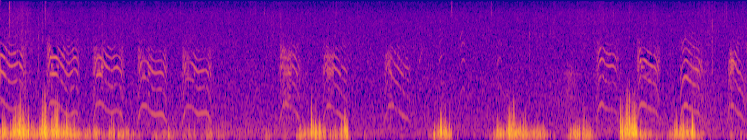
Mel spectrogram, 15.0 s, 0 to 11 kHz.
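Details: At least two of Thelma's puppies, left on a property and hidden in a hole under a car, cry with high, wavering whines in short bursts, recorded July 19, 2013; a woman speaks softly between cries.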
